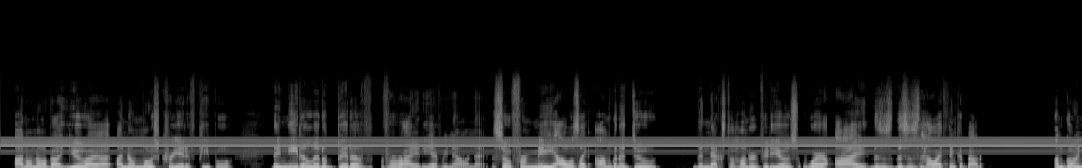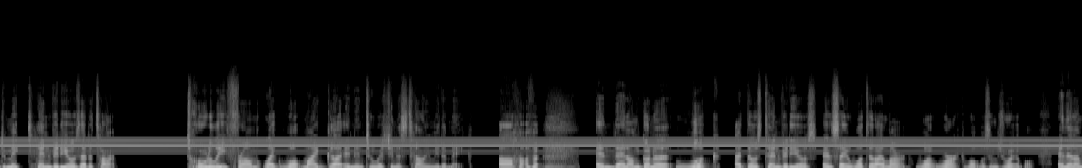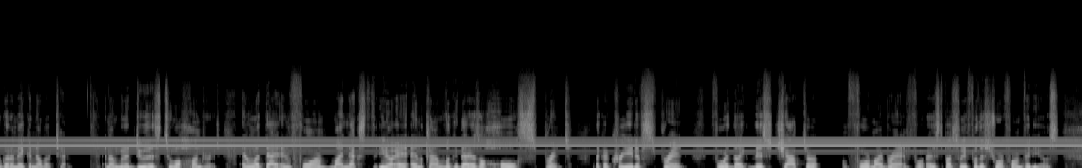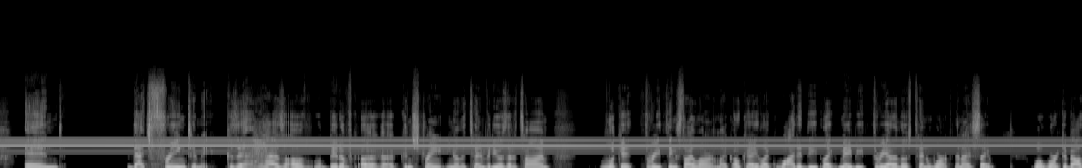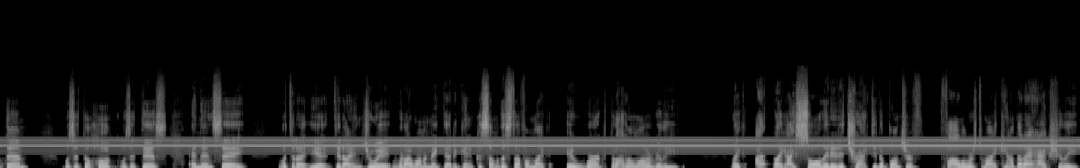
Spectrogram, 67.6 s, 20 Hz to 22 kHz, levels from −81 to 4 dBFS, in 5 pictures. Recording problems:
high-pitched whine; loud; throughout; 3 kHz, 9 dB below the speech

